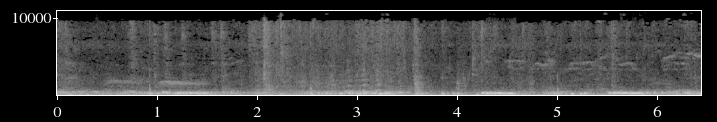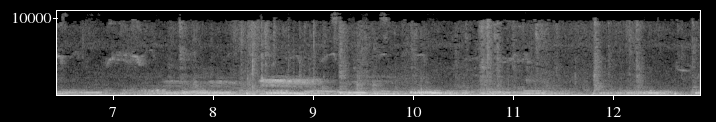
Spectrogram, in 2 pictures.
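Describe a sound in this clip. Pigeons coo in low, throaty, repeated bursts.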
